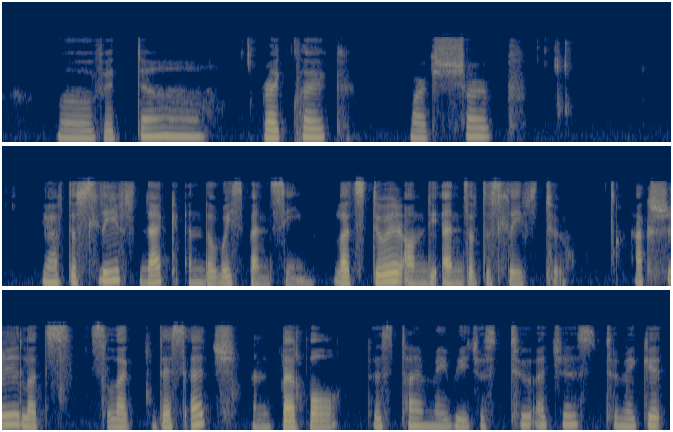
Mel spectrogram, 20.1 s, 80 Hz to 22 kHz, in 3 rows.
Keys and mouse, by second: 2.2 typing, 2.4-4.4 drag, 5.3 click, 5.6 Tab, 12.2 shift+click, 16.1 ctrl+b.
